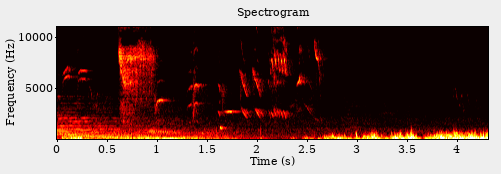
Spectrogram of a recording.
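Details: Tui singing in New Zealand among yellow-blossomed kōwhai trees: a wheezy noisy burst, then a run of short high whistles and quick chirped notes, over a steady low rumble of wind.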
